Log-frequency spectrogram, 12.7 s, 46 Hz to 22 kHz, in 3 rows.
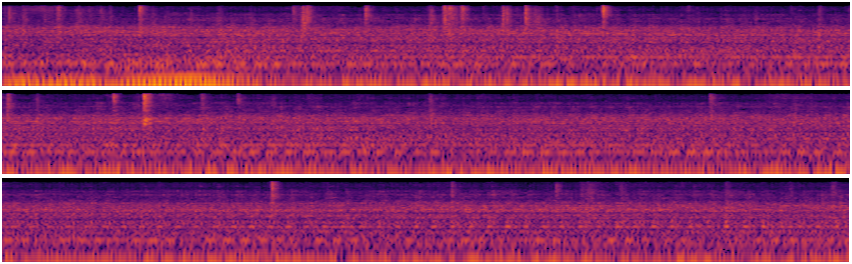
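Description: John Deere 6420 tractor's diesel engine running under way in fourth gear. It is louder for about the first second, then settles into a steady drone, with a few light clicks.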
